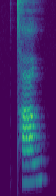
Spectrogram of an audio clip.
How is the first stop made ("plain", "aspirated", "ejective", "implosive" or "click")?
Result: aspirated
